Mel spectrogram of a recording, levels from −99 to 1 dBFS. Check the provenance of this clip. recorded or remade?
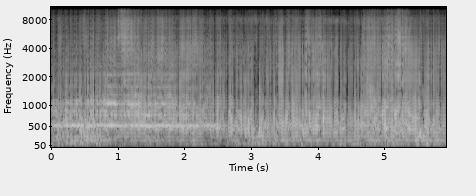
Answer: remade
